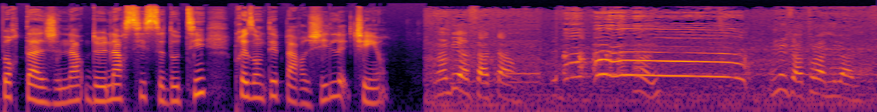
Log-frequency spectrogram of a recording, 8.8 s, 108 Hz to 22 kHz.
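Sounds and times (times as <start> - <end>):
speech: 0.0 - 6.7, 7.8 - 8.7
rooster crowing at a chicken sales stall in Akobato, Cotonou: 5.2 - 7.7
chickens and fowl clucking and squawking at a chicken sales stall: 5.6 - 7.6.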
